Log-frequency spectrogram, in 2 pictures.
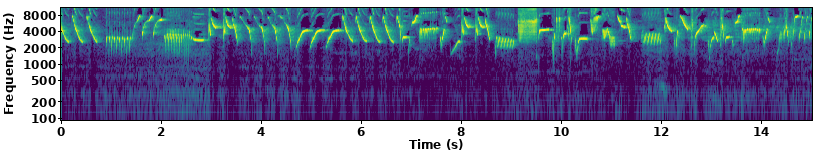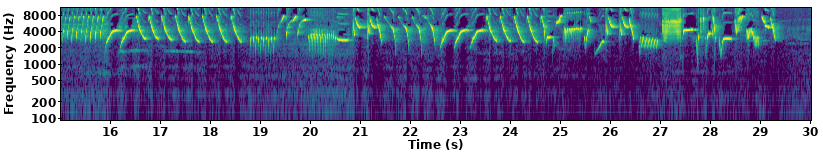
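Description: Songbird singing loudly: fast runs of high chirps, each sweeping downward in pitch, in phrases with short breaks, stopping abruptly just before the end.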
